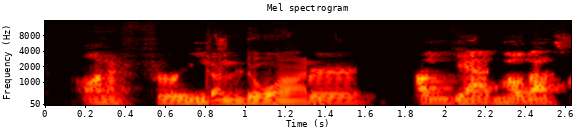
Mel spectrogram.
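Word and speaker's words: Gündoğan: I probably butchered the pronunciation. On a free Gundogan.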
